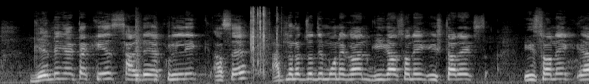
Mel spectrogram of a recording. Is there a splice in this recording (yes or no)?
yes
